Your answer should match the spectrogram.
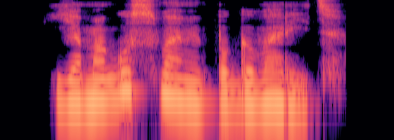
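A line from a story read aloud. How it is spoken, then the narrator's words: Timid question. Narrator (Russian): робко спросила Зария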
